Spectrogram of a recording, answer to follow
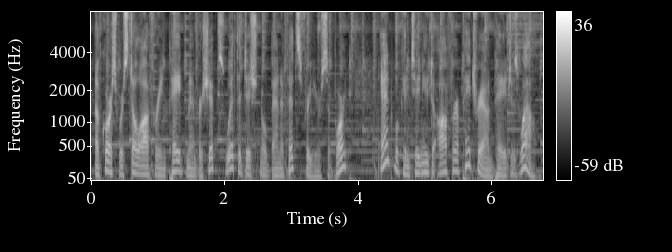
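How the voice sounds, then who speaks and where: Lower-pitched male radio theater announcer. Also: sing-song, brisk. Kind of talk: scripted announcement and narration. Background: music.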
